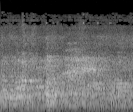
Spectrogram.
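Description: A woman speaking into a handheld microphone; only speech is heard.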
